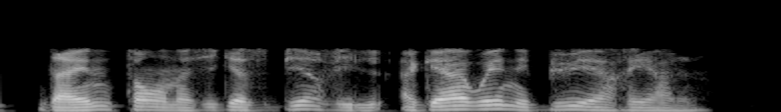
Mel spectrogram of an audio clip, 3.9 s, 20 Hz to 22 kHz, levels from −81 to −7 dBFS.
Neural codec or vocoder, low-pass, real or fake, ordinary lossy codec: none; 3.6 kHz; real; Opus, 32 kbps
